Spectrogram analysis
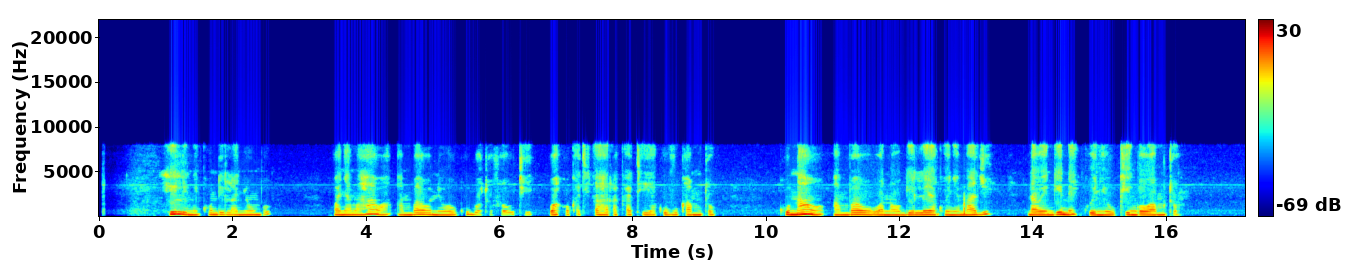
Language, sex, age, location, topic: Swahili, female, 25-35, Nairobi, government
